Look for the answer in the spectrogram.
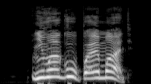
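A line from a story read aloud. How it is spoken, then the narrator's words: Shout. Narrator (Russian): крикнул сиамец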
